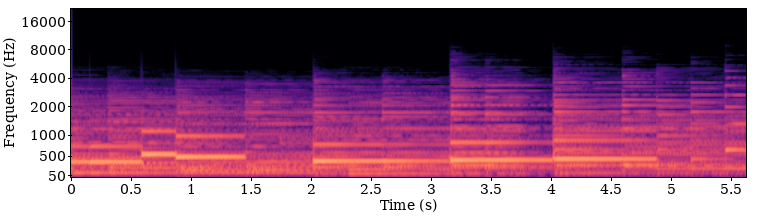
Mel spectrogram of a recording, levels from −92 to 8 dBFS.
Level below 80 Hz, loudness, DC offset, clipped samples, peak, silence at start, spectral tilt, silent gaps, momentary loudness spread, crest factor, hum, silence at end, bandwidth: -54 dBFS; -17 LUFS; under 0.1%; under 0.1%; -2 dBFS; 0 s; -9.5 dB/octave; none; 8 LU; 14 dB; none; 0 s; 5.2 kHz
